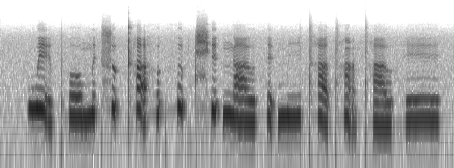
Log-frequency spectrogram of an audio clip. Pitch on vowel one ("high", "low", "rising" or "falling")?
falling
